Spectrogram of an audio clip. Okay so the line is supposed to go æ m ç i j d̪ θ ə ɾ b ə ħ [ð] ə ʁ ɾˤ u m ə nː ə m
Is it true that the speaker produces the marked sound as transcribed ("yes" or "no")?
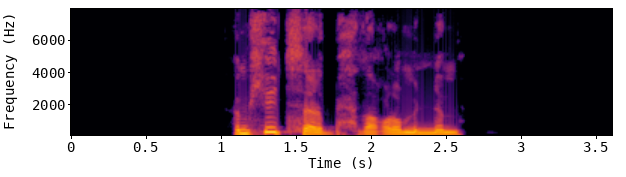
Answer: yes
